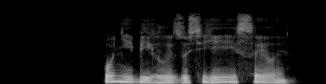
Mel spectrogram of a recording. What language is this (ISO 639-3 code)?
ukr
